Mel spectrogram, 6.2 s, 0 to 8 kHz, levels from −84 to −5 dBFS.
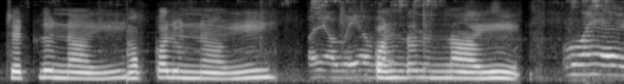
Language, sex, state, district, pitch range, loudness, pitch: Telugu, female, Andhra Pradesh, Anantapur, 225-245 Hz, -19 LUFS, 235 Hz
